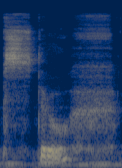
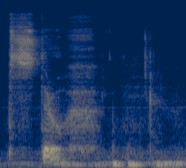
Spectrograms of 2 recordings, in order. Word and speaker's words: pstruh: We pronounce the CH CH sound at the end of the word pstruh. H is voiced and it becomes a voiceless sound at the end of a word. Pstruh.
